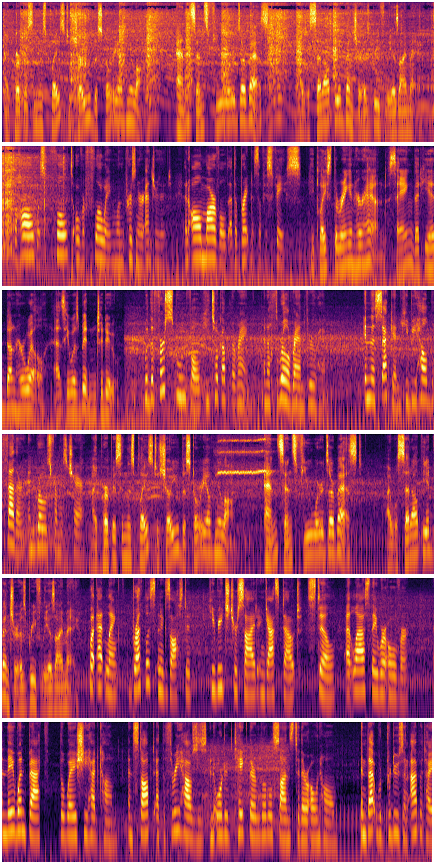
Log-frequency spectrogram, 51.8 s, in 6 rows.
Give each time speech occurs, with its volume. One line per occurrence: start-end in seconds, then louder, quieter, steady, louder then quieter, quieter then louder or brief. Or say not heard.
0.0-51.7 steady.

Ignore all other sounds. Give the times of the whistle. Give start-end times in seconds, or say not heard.
30.1-31.4.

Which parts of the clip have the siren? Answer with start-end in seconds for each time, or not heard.
not heard.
